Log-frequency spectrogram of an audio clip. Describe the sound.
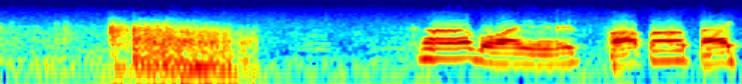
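A shop door swings open with a brief, noisy rattle lasting under a second as people step in from the sidewalk, then people start talking in short bursts.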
